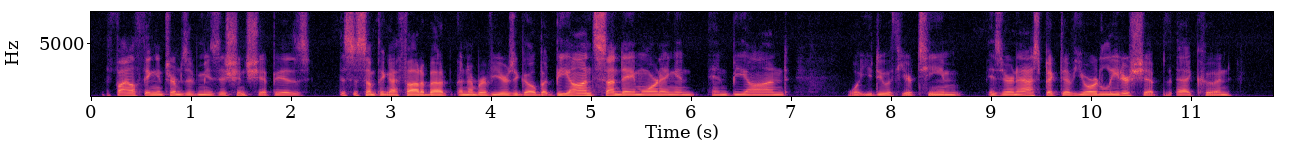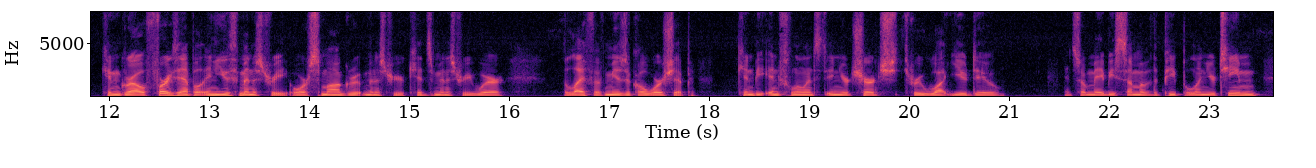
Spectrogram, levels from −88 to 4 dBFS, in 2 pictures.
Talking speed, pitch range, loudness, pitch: 205 wpm, 110-125 Hz, -22 LUFS, 115 Hz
